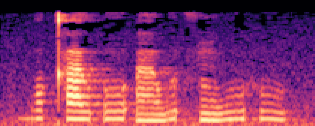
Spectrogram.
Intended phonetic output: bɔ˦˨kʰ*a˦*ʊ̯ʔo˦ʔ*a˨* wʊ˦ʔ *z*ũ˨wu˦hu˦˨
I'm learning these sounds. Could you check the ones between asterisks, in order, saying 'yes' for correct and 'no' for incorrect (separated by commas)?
yes, no, no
